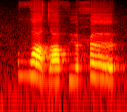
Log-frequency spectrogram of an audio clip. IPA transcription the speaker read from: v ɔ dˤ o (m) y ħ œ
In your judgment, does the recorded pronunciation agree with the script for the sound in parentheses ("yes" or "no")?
no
